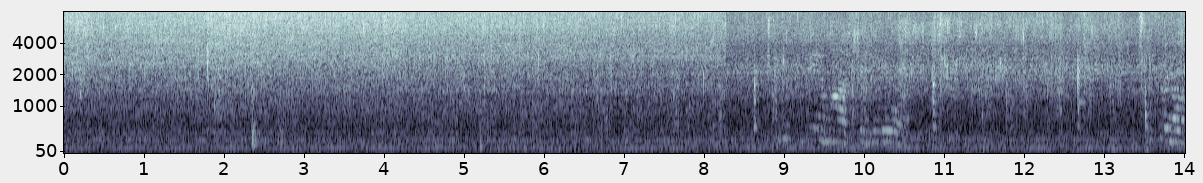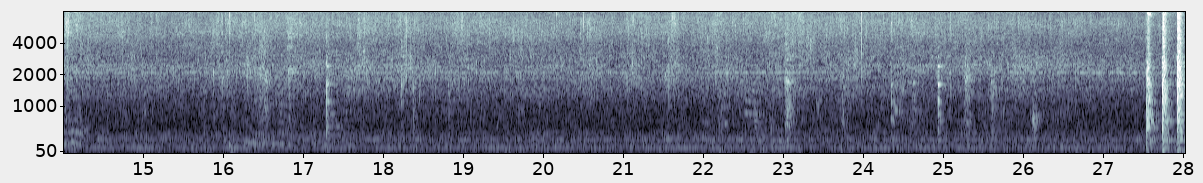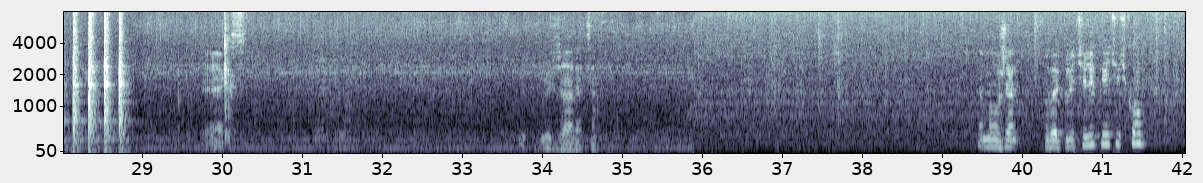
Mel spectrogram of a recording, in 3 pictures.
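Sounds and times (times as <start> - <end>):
mushrooms sizzling in oil: 0.0 - 42.0
wooden spatula scraping pan: 8.6 - 15.0, 15.7 - 19.7, 20.4 - 26.3.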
